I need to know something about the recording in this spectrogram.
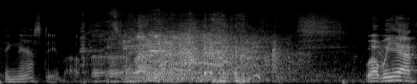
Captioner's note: laughter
